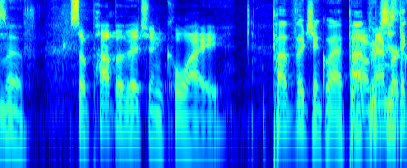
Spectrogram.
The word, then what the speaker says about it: Kawhi: move so Popovich and kawaii Popovich and quiet remember the car as Kawhi is like an island correct boy he's one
